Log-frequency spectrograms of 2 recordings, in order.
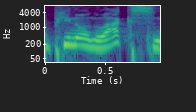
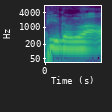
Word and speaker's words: Pinot Noir: Der Spätburgunder Pinot Noir von Daniel Twardowski oder sagst du Pinot Noix? Nee, ne? das wird ja schon Pinot Noir ausgesprochen.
